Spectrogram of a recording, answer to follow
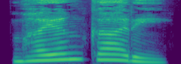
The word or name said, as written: ಭಯಂಕಾರಿ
